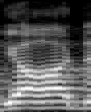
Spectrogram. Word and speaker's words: yod: So when we look at the Hebrew words spelling the secret name of God, if you were to look at them, a jod would have like a J, like a fish hook. J-O-B, Y-O-B, jod, yod is what it's pronounced about the same.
